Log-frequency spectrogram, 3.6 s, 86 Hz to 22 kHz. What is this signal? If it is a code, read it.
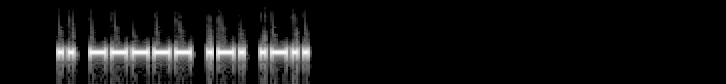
Morse code, heard as a keyed tone, about 41 wpm, 700 Hz. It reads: I0RL
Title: DXCC-100 Call Signs - 4 Characters - 45wpm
